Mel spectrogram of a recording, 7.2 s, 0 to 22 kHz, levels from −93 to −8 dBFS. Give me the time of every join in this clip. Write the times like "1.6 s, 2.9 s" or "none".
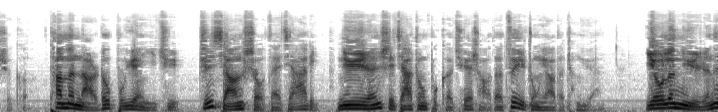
3.3 s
